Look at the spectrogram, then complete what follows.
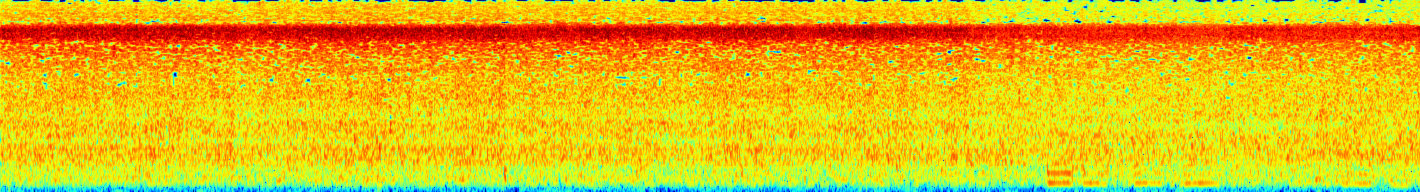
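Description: River rapids: fast water pouring over boulders, a loud, steady rush.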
